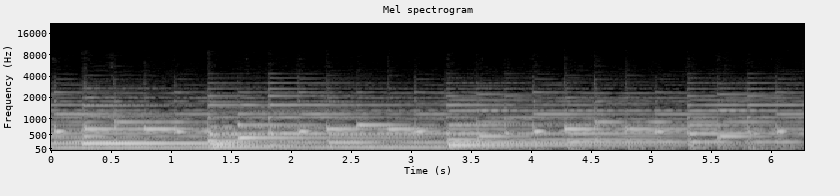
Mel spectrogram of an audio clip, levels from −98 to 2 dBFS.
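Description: Nothing in the recording stood out as a technical fault on listening.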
